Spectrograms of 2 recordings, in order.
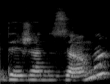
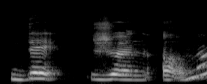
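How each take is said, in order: First: "des jeunes hommes" linked with a z sound before hommes; liaison. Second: Said in the usual way. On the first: Shown as a demonstration. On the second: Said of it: "we can even say ... link".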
